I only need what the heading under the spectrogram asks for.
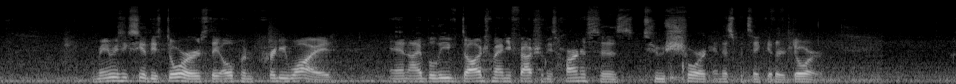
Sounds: inside a large room or hall, speech

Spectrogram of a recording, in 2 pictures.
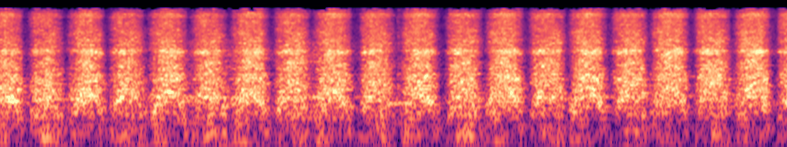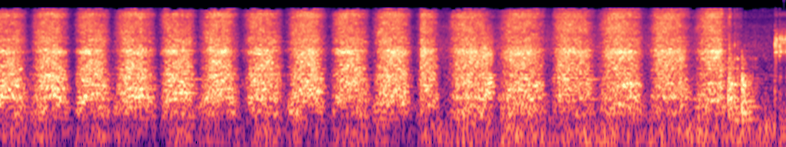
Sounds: wood, tools

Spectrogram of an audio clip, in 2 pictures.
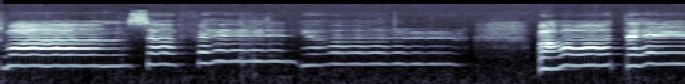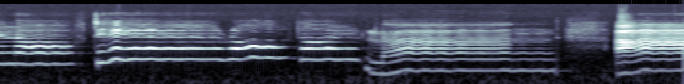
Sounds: inside a small room, singing

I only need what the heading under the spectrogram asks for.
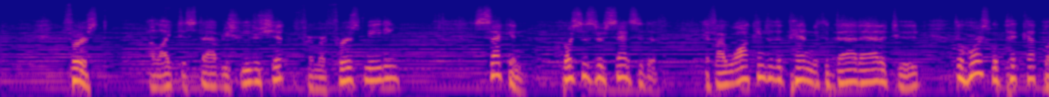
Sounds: music, speech

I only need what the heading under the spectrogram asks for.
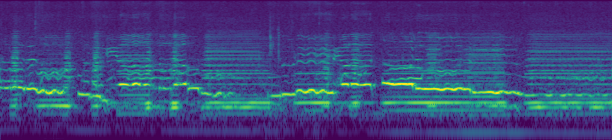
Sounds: music, yodeling

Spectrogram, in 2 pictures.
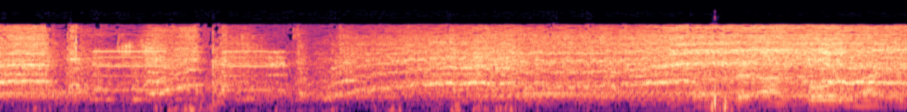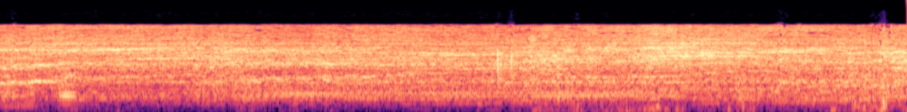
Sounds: speech, car

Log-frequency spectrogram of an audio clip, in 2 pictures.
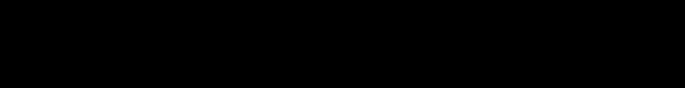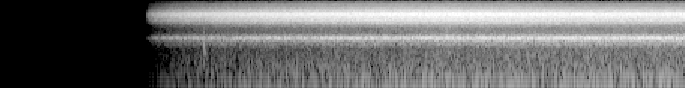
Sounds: silence, outside, rural or natural

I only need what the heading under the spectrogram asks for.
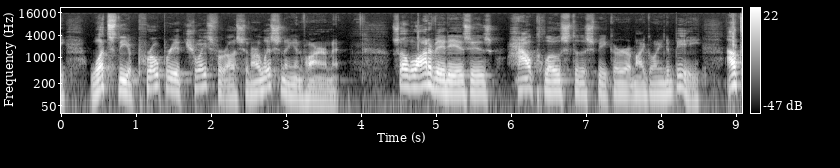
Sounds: speech

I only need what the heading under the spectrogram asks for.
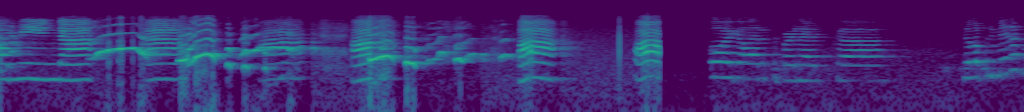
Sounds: speech, giggle

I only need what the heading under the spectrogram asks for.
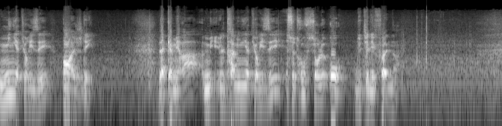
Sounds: speech

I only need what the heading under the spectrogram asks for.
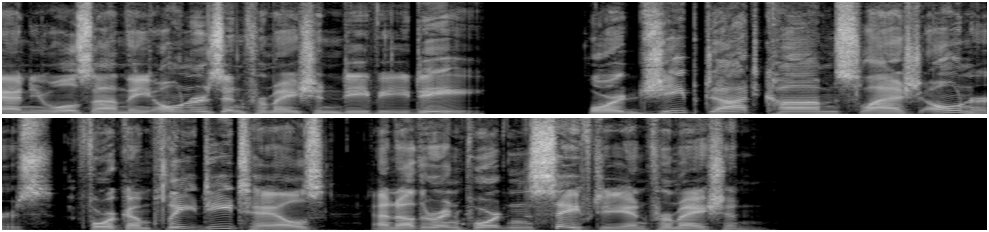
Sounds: speech

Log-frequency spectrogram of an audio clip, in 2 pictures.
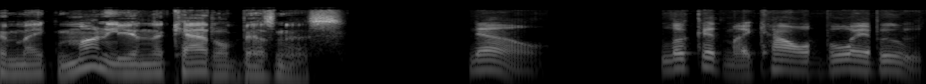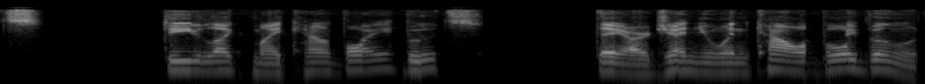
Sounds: speech, conversation

